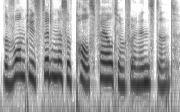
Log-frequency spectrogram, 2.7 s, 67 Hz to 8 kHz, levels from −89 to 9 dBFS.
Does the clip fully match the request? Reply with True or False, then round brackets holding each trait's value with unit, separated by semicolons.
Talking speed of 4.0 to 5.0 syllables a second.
False (6.2 syllables/s)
